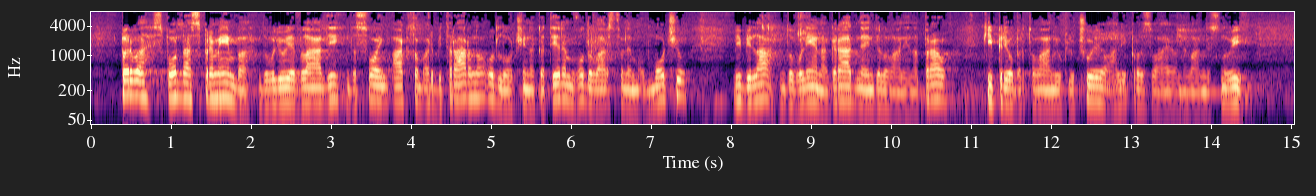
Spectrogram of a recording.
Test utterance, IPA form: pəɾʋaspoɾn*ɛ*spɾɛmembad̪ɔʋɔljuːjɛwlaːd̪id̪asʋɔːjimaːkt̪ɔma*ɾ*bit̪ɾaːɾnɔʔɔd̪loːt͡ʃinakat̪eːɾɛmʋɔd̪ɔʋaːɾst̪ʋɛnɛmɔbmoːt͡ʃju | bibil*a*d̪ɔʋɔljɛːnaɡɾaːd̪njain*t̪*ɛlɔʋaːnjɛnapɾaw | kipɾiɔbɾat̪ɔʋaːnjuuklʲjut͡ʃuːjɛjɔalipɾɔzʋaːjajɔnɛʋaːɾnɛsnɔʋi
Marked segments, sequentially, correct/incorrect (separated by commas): incorrect, correct, correct, incorrect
